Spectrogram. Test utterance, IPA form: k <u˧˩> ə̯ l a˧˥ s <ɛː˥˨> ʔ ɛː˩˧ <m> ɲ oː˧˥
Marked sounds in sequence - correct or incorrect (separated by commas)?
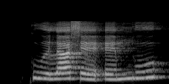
correct, incorrect, correct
